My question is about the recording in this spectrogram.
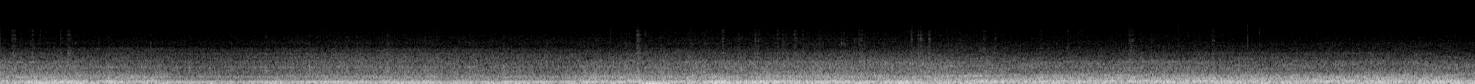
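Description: Steady cabin noise of a car moving at road speed: a low engine hum under an even rumble of tyres and road.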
